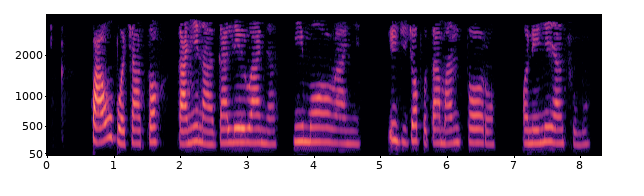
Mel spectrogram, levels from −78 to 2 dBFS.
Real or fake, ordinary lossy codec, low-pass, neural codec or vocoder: real; MP3, 16 kbps; 3.6 kHz; none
